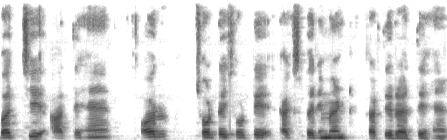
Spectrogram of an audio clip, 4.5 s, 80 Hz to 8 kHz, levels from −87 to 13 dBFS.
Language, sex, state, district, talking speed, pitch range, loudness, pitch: Hindi, male, Uttar Pradesh, Etah, 135 wpm, 120-140 Hz, -19 LUFS, 130 Hz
